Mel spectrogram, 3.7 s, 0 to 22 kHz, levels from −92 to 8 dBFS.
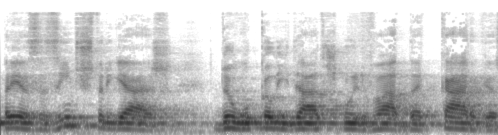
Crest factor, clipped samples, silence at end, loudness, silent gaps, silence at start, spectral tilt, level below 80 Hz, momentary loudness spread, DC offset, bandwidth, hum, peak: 14 dB; under 0.1%; 0 s; -20 LUFS; none; 0 s; -7 dB/octave; -56 dBFS; 7 LU; under 0.1%; 15.5 kHz; none; -4 dBFS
